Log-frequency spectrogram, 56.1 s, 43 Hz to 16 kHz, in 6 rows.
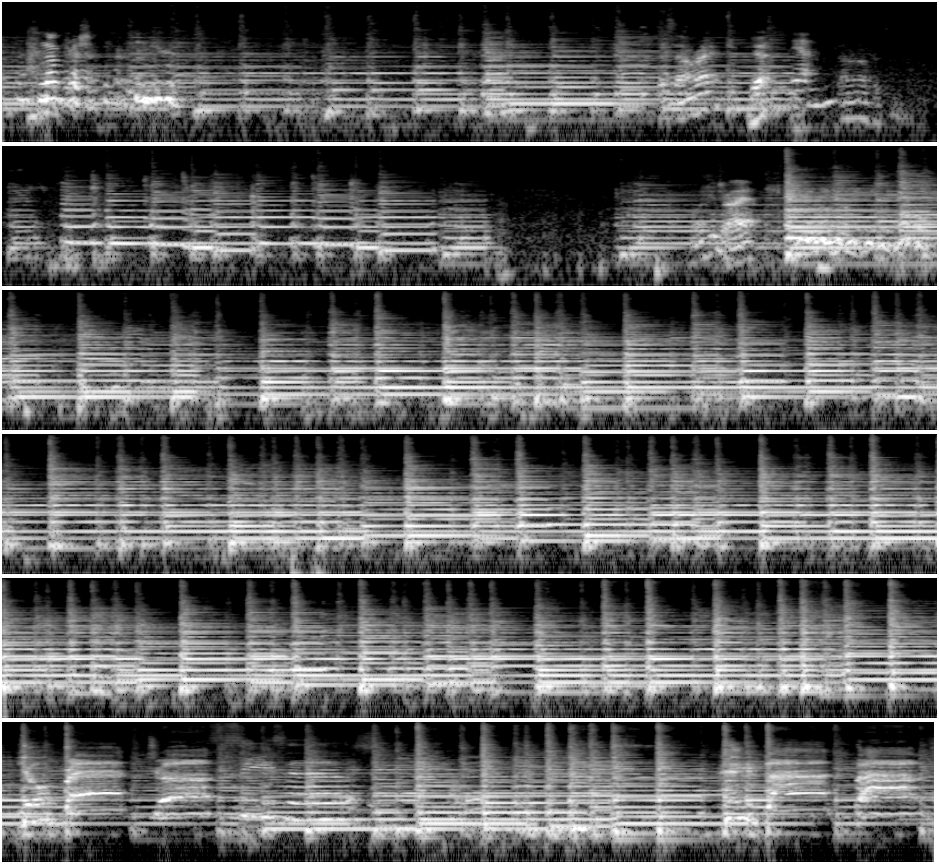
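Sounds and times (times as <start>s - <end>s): acoustic guitar picking and strumming: 0.0s - 56.0s.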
